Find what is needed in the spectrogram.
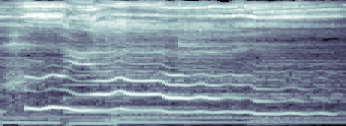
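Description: Closing passage of a pop ballad: a woman's voice sings a wordless, wavering melodic line over sustained low chords, settling onto a held final note near the end.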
